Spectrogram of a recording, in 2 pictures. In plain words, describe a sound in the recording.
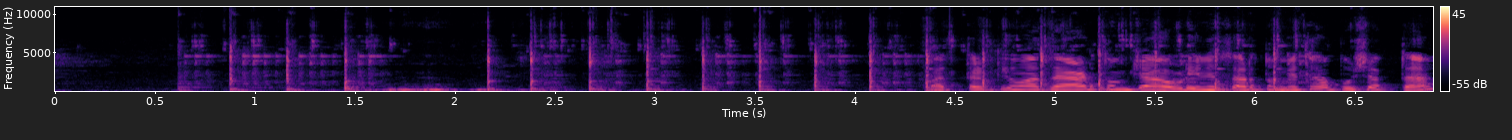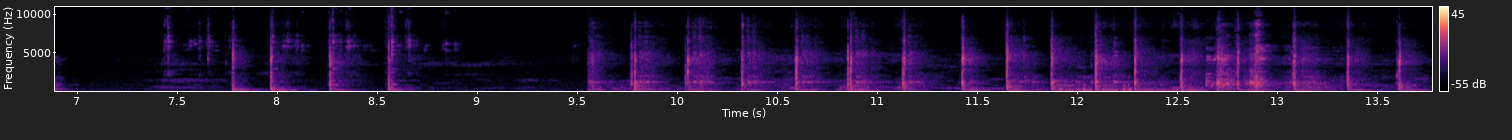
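Hands pat and press dough with soft dull thuds.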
